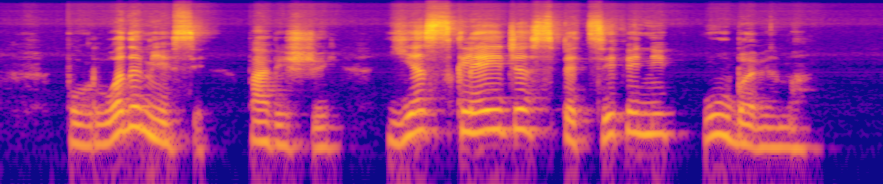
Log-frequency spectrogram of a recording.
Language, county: Lithuanian, Klaipėda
